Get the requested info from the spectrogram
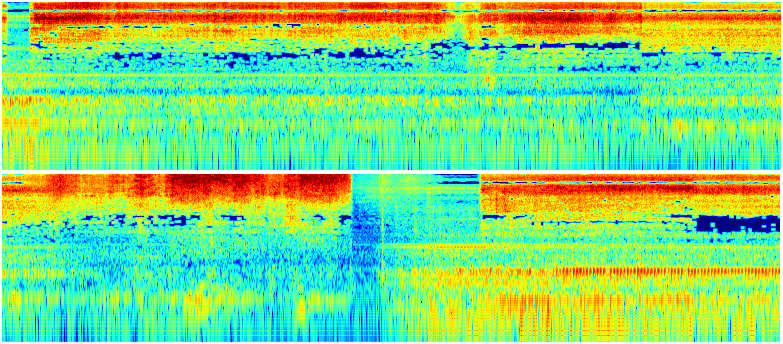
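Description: Hand-held sandpaper rubbing on a spalted oak and turquoise cup spinning on a wood lathe: a steady hiss over a steady hum, dropping out briefly about eleven seconds in.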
